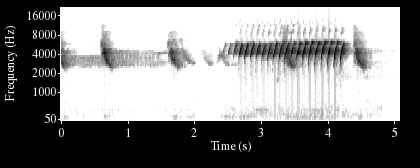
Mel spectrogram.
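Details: Copper Belgian canary singing eagerly. Short high chirps with gaps lead into a fast, even trill of rapid pulses lasting about two seconds, then a final chirp. The song is fairly soft against a quiet background.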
